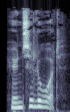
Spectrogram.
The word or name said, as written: hønselort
